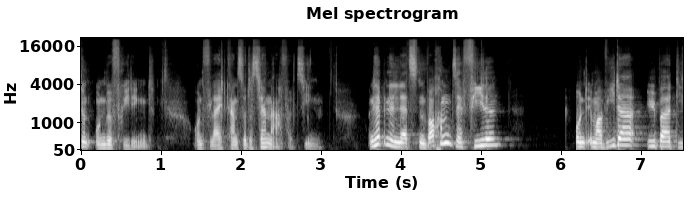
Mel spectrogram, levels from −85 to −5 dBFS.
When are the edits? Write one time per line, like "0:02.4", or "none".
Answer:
none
